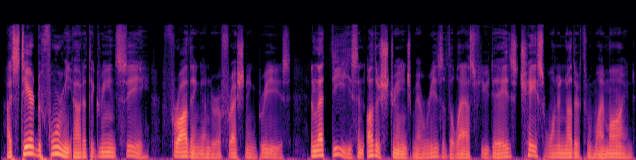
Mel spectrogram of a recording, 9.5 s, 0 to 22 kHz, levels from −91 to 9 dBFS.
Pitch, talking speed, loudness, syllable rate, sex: 95 Hz, 200 wpm, -20 LUFS, 5.5 syllables/s, male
